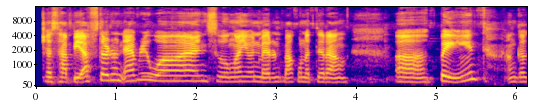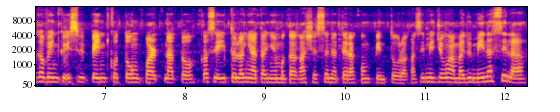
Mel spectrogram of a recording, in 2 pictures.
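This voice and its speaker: A woman's voice: medium pitch, steady tone, normal speed, pushed and bright. A woman, a mother vlogging casually at home, chatting while she tidies and mixing Tagalog with English.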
